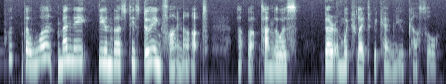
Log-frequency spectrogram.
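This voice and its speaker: Talking fairly slowly, a woman with a Yorkshire accent has a high pitch and a dark, mellow tone. Her pitch varies in an ordinary way. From northern England, Leeds (Armley). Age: 70s. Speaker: artist. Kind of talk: interview. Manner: halting.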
